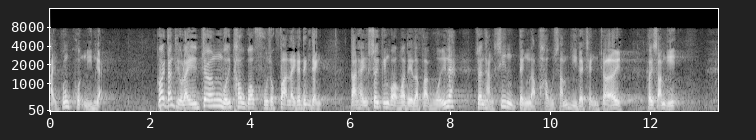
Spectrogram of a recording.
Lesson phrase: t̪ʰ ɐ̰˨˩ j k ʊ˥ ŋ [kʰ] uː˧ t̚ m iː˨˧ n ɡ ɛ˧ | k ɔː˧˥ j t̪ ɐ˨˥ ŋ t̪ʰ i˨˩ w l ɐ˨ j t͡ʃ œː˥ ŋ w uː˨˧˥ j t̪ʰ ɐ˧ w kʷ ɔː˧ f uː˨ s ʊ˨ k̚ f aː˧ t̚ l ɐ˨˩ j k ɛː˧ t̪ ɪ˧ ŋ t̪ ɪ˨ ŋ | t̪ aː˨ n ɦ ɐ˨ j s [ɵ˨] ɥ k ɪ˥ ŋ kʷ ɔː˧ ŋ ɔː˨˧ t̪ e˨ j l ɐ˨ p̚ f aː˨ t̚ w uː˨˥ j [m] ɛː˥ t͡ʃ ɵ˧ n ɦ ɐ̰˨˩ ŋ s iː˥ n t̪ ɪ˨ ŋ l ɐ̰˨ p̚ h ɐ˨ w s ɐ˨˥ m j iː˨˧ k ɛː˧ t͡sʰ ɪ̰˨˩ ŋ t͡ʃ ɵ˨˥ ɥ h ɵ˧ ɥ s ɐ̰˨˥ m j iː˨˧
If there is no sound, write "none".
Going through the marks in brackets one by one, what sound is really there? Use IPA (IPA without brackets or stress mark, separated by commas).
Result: kʰ, ɵ˥, n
